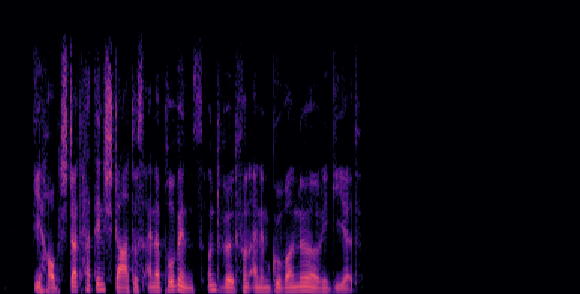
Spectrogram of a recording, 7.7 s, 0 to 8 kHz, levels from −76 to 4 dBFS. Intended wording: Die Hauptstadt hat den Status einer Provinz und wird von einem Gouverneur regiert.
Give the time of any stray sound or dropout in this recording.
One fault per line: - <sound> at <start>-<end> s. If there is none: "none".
none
